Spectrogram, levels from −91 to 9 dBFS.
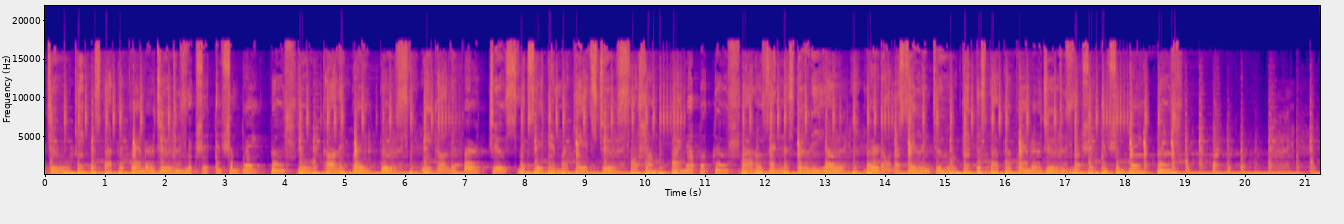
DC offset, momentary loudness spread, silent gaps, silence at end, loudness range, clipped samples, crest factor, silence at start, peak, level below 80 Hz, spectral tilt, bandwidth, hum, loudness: under 0.1%; 8 LU; none; 0 s; 3 LU; under 0.1%; 12 dB; 0 s; 0 dBFS; -12 dBFS; -5 dB/octave; 18 kHz; none; -14 LUFS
